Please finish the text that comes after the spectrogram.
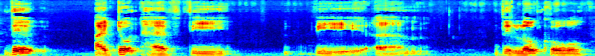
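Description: Guy, super deep gravelly voice, slow, lots of ums and restarts. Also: little pitch movement, mellow. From Singapore. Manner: hesitant, many fillers and restarts; laughs often. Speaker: guest, electronics engineer. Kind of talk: conversational radio interview.

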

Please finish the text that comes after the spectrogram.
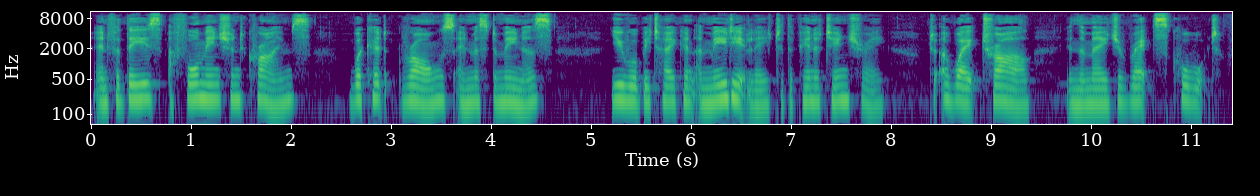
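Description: A woman's voice: fairly low pitch, fairly even intonation, moderate pace, warm tone, close to an everyday voice. A woman voicing a stern, officious female law officer in a storybook, speaking formally and emphatically. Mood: grim, commanding. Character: stern, officious female lawwoman making arrests.

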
